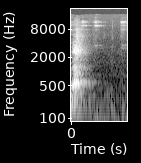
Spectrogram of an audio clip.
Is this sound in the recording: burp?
no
